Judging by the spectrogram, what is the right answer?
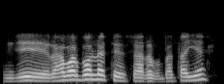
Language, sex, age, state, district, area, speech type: Urdu, male, 30-45, Bihar, Purnia, rural, conversation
